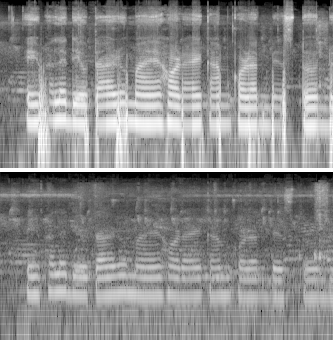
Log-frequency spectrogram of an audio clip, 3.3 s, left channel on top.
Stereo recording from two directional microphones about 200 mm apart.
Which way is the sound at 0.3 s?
55° left (ahead or behind).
